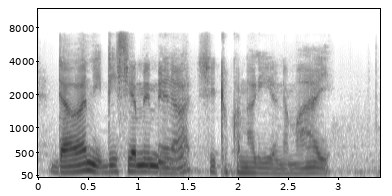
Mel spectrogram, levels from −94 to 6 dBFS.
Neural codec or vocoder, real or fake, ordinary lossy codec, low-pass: codec, 16 kHz, 1 kbps, X-Codec, HuBERT features, trained on general audio; fake; none; 7.2 kHz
